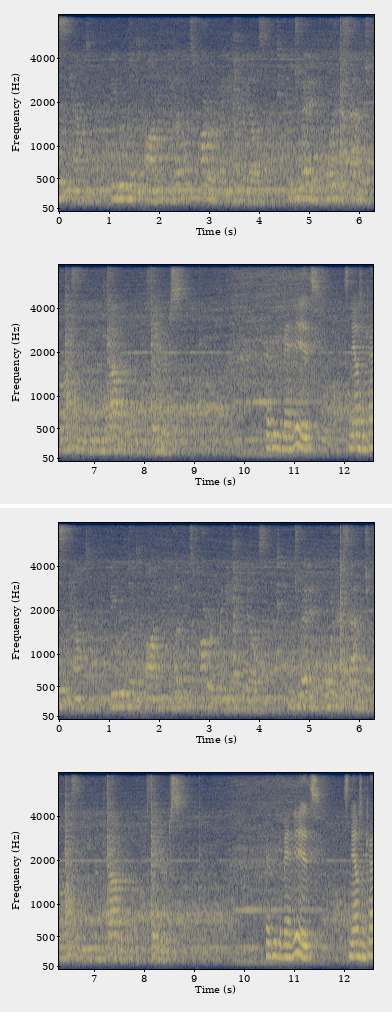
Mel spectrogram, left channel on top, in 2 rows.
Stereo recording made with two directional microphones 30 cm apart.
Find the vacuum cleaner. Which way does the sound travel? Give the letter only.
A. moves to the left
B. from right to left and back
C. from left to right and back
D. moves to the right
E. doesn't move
A.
